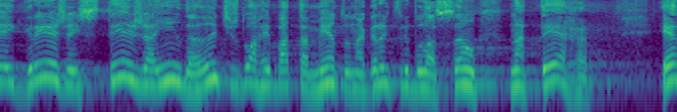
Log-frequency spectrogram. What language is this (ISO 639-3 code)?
por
